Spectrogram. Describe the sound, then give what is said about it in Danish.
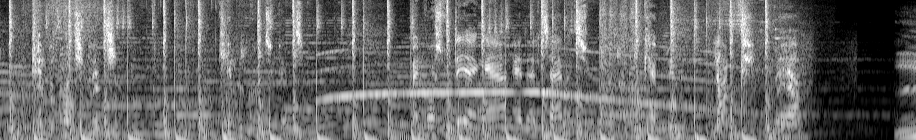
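A loud, punchy protest battle song with voices singing over a driving, steady beat, a siren-like tone sliding through the middle, before the song cuts off abruptly near the end. “… slagsang. Her er det, det er …, der har produceret den.”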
